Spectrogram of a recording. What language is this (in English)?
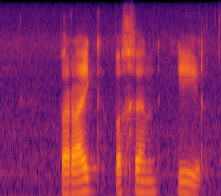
Afrikaans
